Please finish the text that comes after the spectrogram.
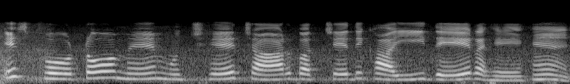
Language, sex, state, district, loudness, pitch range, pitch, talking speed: Hindi, female, Madhya Pradesh, Katni, -16 LUFS, 230-265 Hz, 245 Hz, 105 wpm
